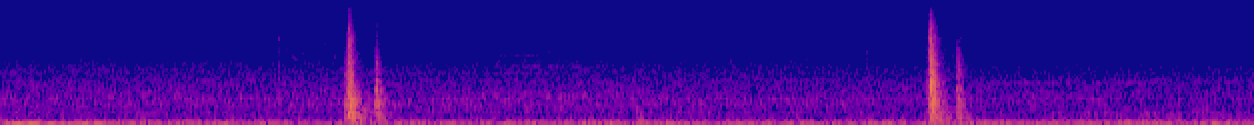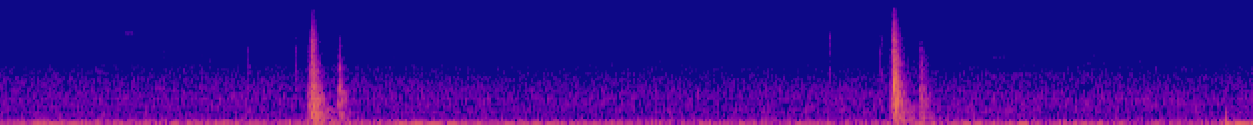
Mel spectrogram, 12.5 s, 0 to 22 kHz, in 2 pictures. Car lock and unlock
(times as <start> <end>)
1.3 2.1, 4.3 5.0, 7.4 8.2, 10.3 11.2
